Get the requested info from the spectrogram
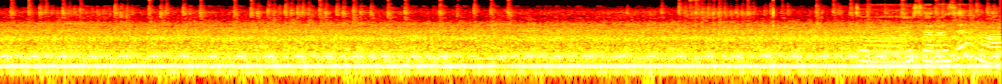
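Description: Steady low electric motor hum with several fixed tones; a woman starts speaking near the end.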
